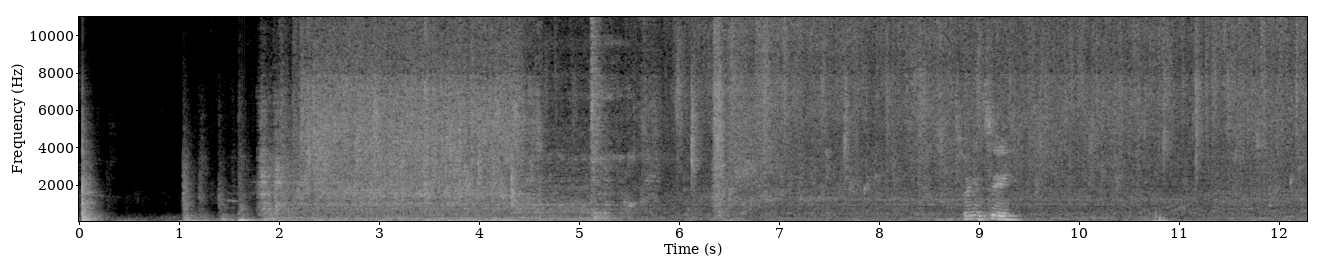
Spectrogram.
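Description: A standard 2.5 gallon per minute household shower head sprays water in a steady, close, hissing rush, with a brief quiet moment at the start and a few words spoken over the flow.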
